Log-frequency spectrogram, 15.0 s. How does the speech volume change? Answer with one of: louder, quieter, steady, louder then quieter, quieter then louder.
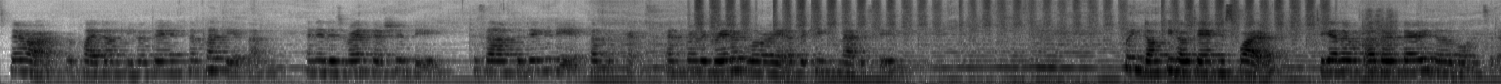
louder.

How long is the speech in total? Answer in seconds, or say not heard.
13 s.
